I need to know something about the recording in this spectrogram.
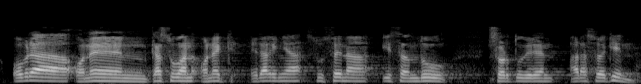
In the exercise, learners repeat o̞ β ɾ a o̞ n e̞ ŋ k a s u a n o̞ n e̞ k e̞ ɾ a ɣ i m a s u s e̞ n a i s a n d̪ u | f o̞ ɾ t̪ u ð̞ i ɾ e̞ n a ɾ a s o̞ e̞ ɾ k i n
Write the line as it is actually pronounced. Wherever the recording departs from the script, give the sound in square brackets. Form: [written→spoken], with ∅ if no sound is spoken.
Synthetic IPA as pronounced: o̞ β ɾ a o̞ n e̞ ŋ k a s u a n o̞ n e̞ k e̞ ɾ a ɣ i [m→ɲ] a s u s e̞ n a i s a n d̪ u | [f→s] o̞ ɾ t̪ u ð̞ i ɾ e̞ n a ɾ a s o̞ e̞ [ɾ→∅] k i n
